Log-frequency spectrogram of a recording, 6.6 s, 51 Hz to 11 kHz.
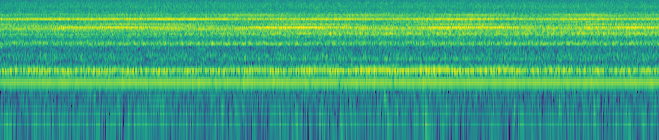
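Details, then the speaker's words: Macintosh PowerBook 140, reassembled after re-capping the LCD panel, powered on: a steady, thin high whine over a faint hum as the hard drive spins up and runs smoothly; normal hard drive spin-up. "Alright, the hard drive spun up, and it is"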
